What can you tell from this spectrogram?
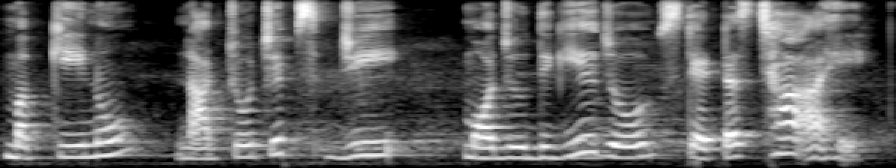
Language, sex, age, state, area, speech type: Sindhi, female, 30-45, Chhattisgarh, urban, read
